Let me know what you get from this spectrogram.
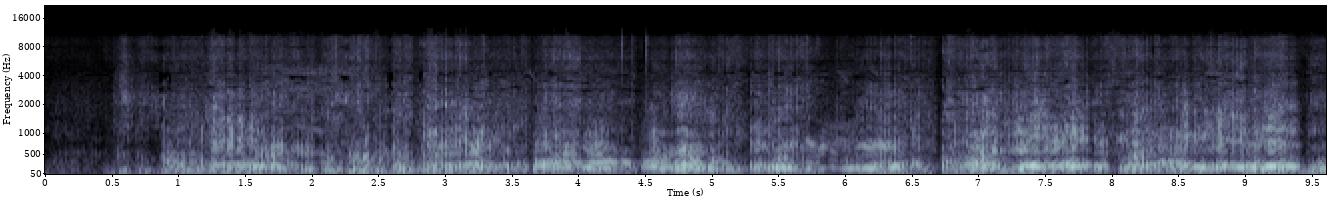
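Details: Male lions of a coalition in the Masai Mara fighting over a lioness in heat, the younger male attacking the older. Deep, harsh growling and snarling roars run almost continuously, rising and falling in rough bursts with brief breaks.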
